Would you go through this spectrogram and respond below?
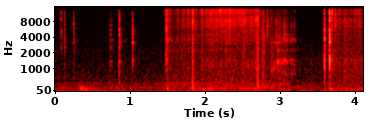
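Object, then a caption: Glittery bar soap shaved with a metal blade. A solid glittery silver and white bar of soap, held in the fingers, is shaved with a metal blade so flakes come off. Soft scattered ticks give way to a bright, crisp scraping and crinkling stretch. It ends with a few sharp clicks.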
